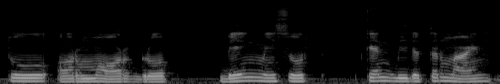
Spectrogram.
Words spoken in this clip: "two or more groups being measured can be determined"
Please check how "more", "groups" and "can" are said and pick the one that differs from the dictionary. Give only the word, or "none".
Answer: groups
